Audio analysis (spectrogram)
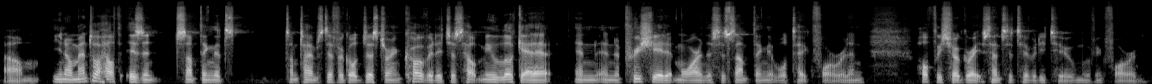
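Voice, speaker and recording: Man, executive panelist, gravelly, dry close audio, rambling with fillers. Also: on the low side, fairly even intonation, quick pace, bright, forceful tone, no room sound. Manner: earnest, rambling, many "you know" and "um". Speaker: CEO panelist. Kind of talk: video-call panel discussion.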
